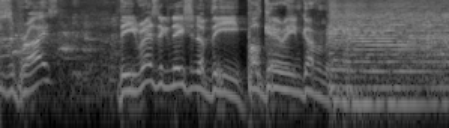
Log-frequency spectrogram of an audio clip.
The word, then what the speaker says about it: Bulgaria: By the way, it's pronounced Bulgaria, not Bulge area.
